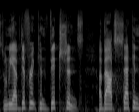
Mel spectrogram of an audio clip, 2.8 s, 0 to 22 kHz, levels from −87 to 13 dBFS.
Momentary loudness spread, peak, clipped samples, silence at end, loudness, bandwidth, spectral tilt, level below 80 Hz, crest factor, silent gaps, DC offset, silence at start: 14 LU; -16 dBFS; under 0.1%; 0 s; -37 LUFS; 16 kHz; -3 dB/octave; -76 dBFS; 24 dB; none; under 0.1%; 0 s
